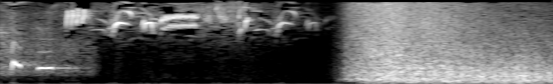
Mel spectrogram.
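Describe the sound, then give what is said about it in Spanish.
Birds chirp and warble among the flowering guayacán trees near Loja, a few bright, quick calls over about three seconds. A loud, steady, rushing noise then takes over abruptly. “Los sonidos de las aves.”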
